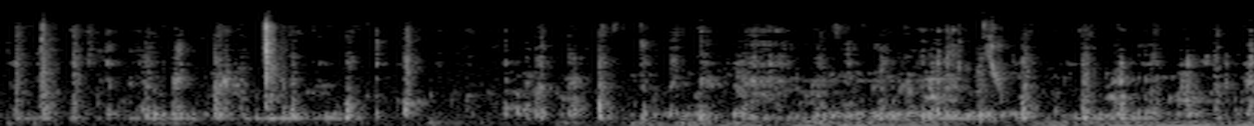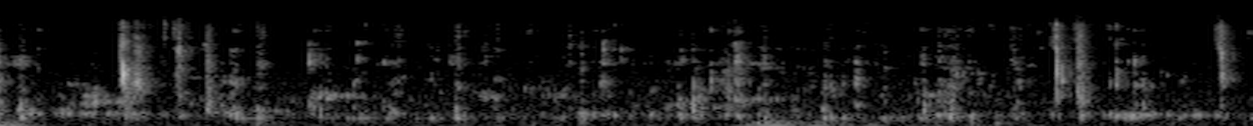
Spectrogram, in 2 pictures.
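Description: A person chewing a mouthful of adobo close to the microphone: soft, irregular wet mouth clicks and smacks, with a sharper click about two seconds in and again about nine seconds in.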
